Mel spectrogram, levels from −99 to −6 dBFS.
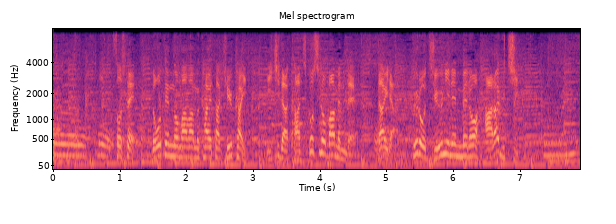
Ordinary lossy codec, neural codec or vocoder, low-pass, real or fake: none; none; 7.2 kHz; real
